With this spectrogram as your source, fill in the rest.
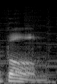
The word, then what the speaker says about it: bomb: one q and Time Bomb okay well you can't really it's time bomb yeah the B is silent why is it even there they should have did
